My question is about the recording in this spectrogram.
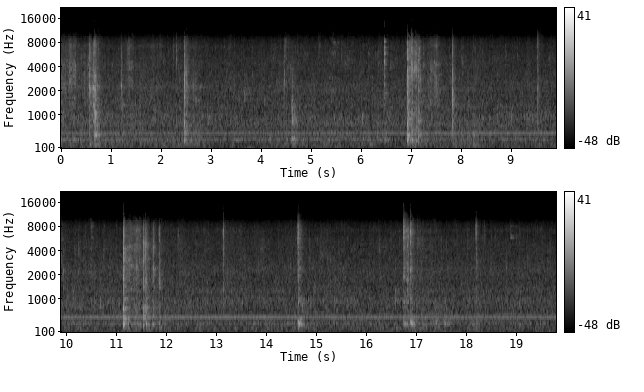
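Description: Metal ladle clinking and scraping against the inside of a stainless steel pot of boiling fish, in irregular sharp clinks every second or two with a cluster near the middle, over the steady hiss of the pot at a rolling boil.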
